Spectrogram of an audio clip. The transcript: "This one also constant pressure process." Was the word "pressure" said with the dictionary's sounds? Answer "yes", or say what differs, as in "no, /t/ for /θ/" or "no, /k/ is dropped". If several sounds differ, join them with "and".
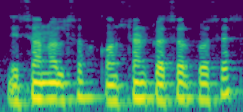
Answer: no, /s/ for /ʃ/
